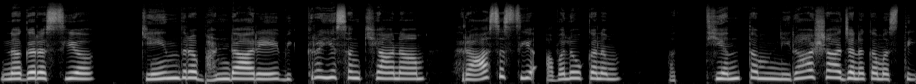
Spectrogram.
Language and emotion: Sanskrit, sad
